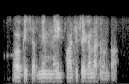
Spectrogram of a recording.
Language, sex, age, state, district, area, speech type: Telugu, male, 18-30, Andhra Pradesh, N T Rama Rao, rural, conversation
